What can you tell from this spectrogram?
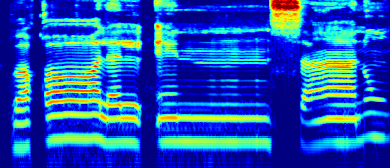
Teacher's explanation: وقال القاف کو موٹا کریں گے، یہ موٹا کاف ہے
